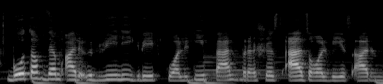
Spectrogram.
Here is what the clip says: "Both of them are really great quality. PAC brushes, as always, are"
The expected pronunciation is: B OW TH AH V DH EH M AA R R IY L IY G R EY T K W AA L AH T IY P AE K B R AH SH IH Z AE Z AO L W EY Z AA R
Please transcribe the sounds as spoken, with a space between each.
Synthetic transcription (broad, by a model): B OW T AH V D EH M AA R R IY L IY G R EY T K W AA L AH T IY P AE K B R AH SH IH Z AE Z AO L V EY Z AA R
